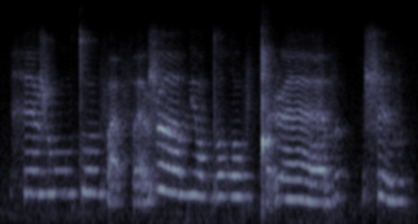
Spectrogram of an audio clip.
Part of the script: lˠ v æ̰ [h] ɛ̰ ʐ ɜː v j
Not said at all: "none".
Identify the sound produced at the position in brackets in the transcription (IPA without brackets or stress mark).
f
